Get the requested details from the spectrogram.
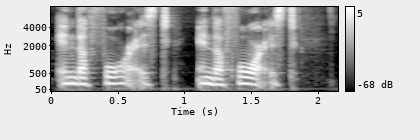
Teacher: forest 할 때 forest라고 l처럼 들리지 않게 알바름은 뒤로 혀를 당겨서 이런 식으로 혀끝이 입천장에 닿지 않게 해 주세요.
